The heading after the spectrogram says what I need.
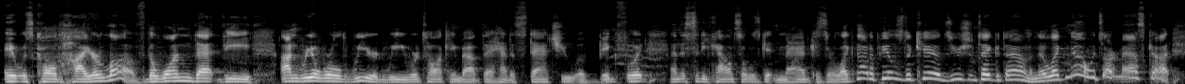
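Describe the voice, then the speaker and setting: A man's voice: mid-range voice, very animated, brisk, few pauses, a little mellow. A man hosting a podcast in a hotel room, chatting informally to listeners and running through updates in a casual way. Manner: informal, addressing listeners directly as guys. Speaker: podcast host. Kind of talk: casual solo podcast chat with news updates. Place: hotel room while on vacation.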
